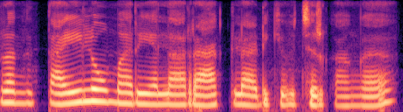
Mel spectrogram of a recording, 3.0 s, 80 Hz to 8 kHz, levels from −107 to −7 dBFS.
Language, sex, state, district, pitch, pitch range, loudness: Tamil, female, Tamil Nadu, Nilgiris, 230 Hz, 215-255 Hz, -16 LUFS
